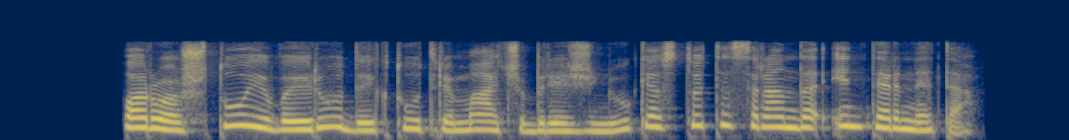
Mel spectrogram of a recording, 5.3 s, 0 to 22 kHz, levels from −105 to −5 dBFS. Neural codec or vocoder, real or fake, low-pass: none; real; 7.2 kHz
